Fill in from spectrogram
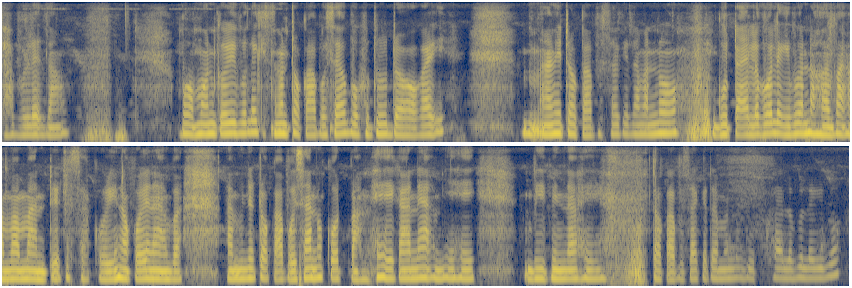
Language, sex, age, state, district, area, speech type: Assamese, female, 18-30, Assam, Lakhimpur, urban, spontaneous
